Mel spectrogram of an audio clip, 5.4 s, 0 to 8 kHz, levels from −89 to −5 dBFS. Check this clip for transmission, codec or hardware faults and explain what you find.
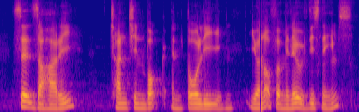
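One transmission fault is audible: packet loss on an ADPCM call, from 3.90 to 3.95 s. Roughly one packet, about 20 ms of audio, went missing and was replaced by silence. The receiving decoder's adaptive predictor and step size then no longer matched the sender's. The result is a hard-edged hole in the speech, and the audio resumes slightly distorted for some tens of milliseconds until the decoder recovers. The G.722 wideband coding at 64 kbit/s around it shows at most faint codec damage.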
